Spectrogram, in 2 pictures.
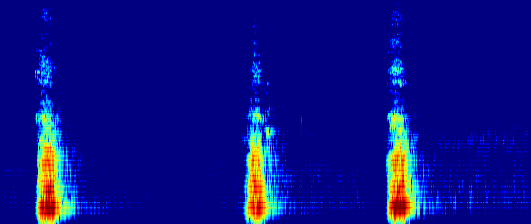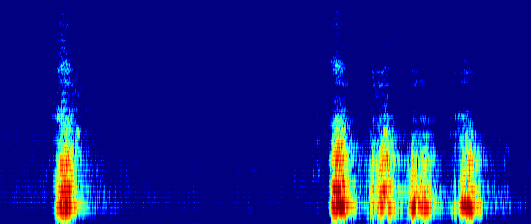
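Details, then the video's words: Turkish Great Dane barking from behind a bar: four deep, loud single barks spaced one to one and a half seconds apart, then a quick burst of four barks in close succession near the end. "behind the bar Frightening Sounds of Turkish Great Dane"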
